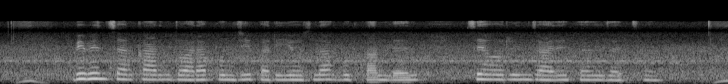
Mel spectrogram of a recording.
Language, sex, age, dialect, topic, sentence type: Maithili, female, 18-24, Eastern / Thethi, banking, statement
